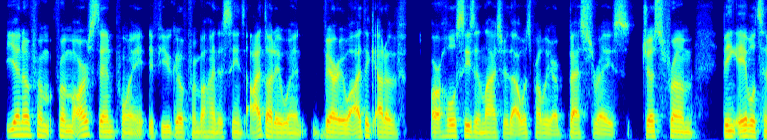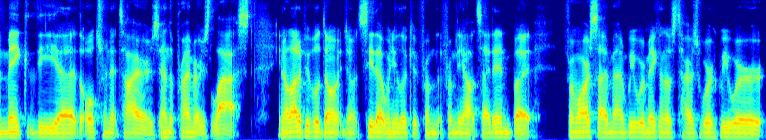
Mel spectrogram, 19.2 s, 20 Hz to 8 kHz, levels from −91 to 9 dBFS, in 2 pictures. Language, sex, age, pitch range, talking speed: English, male, 20-39, 95-110 Hz, 255 wpm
